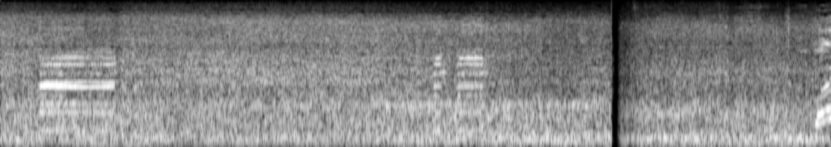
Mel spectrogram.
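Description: Steady road noise of a car driving, with a vehicle horn sounding for about half a second near the start and again briefly about three seconds in. The sound drops out for an instant about four and a half seconds in.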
